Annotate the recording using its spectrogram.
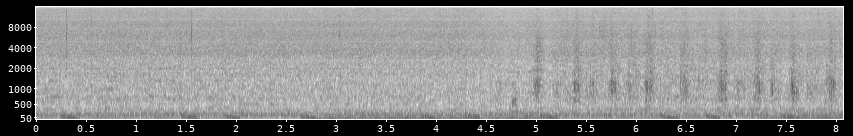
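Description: Onions sizzle steadily in a hot pan.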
